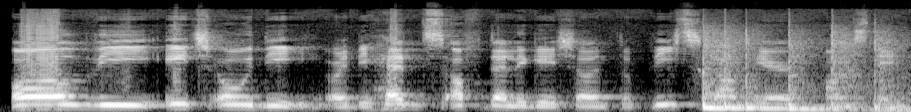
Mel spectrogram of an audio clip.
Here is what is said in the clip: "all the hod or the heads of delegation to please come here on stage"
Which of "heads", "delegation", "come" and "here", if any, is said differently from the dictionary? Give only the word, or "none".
heads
